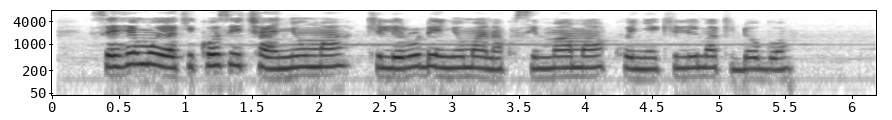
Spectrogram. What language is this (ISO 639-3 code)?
swa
